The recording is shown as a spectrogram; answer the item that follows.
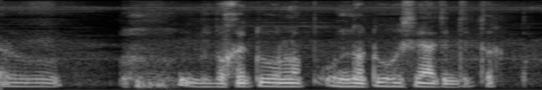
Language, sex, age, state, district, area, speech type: Assamese, male, 60+, Assam, Dibrugarh, rural, spontaneous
